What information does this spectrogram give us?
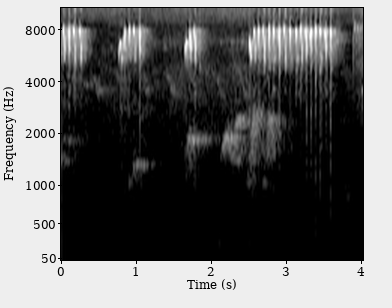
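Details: Sunbird called kolibri ninja in lively song, used as a lure to draw a response: short bursts of three to five high, rapid ticking notes, then a longer even trill of about fifteen notes.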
